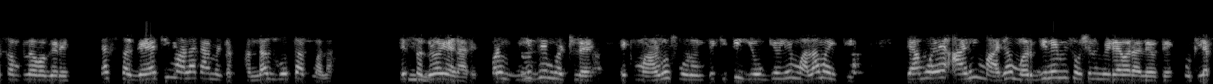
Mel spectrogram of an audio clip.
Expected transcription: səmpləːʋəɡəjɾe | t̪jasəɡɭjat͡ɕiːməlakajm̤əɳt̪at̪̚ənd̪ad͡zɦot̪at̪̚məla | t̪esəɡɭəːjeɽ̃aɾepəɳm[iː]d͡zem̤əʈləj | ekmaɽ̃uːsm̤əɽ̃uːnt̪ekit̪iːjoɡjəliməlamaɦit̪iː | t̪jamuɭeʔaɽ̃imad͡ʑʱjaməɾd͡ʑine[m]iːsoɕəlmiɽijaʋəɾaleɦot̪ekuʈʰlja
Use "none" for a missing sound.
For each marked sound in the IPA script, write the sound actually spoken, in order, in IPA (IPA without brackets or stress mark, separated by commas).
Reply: iː, m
